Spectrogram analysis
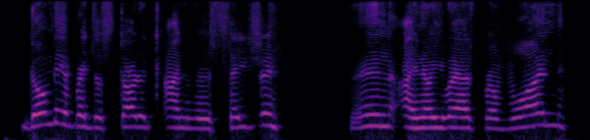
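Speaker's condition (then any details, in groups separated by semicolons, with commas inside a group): Cerebral palsy, spastic quadriplegia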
